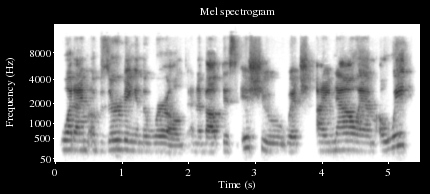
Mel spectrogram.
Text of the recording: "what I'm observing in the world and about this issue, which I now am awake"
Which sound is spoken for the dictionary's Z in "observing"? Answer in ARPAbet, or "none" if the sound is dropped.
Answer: Z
